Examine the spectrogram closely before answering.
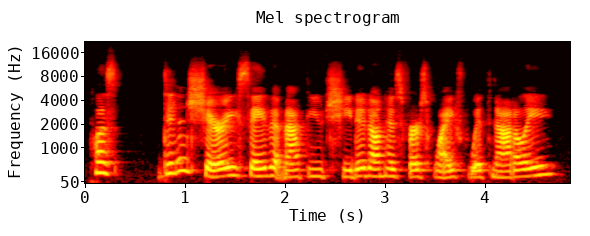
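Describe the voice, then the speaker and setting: A woman's voice: medium pitch, unhurried, fairly bright tone, faint music behind. Opinionated woman reacting to a show. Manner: opinionated, conversational asides to the show. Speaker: reaction video host. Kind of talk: casual TV reaction commentary.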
